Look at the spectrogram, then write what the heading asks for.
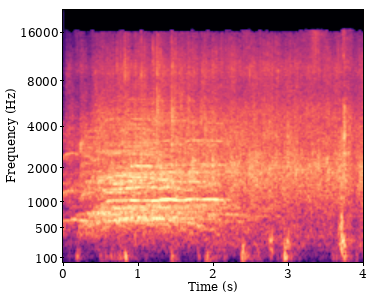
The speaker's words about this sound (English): So thank you so much for coming out. I just admit you as a crowd. Give me a round of applause if you've ever heard the show before.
